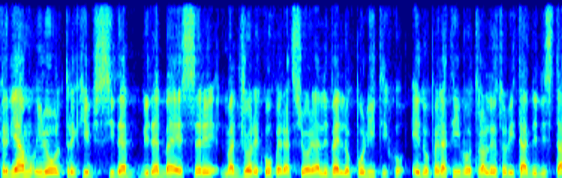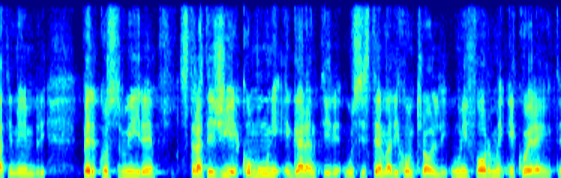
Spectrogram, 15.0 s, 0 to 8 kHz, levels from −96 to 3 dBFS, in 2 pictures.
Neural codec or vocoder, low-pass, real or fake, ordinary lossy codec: codec, 16 kHz, 4.8 kbps, FACodec; none; fake; none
